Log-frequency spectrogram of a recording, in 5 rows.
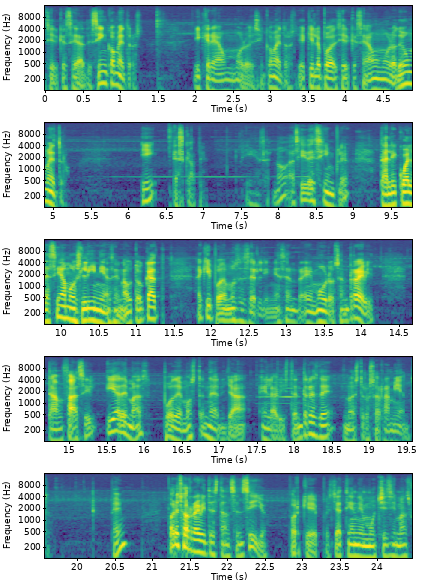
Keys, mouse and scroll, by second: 6.4 Escape, 14.3 Escape, 15.5 click, 16.5 shift+middle click, 17.4 middle click, 18.0 scroll up 1, 18.1-18.6 scroll down 2, 18.6 shift+middle click, 19.3 middle click, 19.9-22.1 shift+middle drag.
